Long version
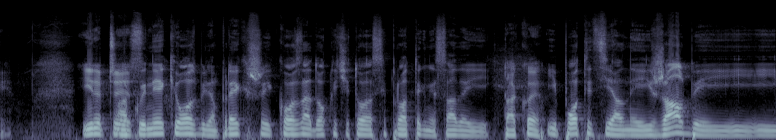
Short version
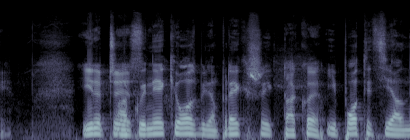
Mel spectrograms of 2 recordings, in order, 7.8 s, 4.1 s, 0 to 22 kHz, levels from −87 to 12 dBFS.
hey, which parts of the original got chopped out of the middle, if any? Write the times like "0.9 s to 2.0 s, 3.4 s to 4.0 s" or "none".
2.7 s to 4.9 s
